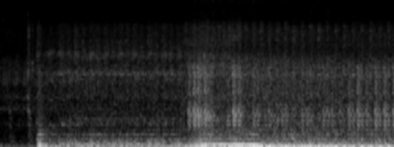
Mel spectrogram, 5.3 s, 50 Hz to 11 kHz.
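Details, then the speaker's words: Air-cooled VW bay window camper van with its original old fuel pump wired back in after a faulty secondhand pump leaked fuel. It cranks, catches and runs unevenly, stumbling and hunting as revs are held 5–10 seconds. Owners now suspect a vacuum leak or carburetor settings, not just fueling. "at this point we're starting to think that it might not just be the fueling that's the issue so we start exploring other possibilities such as a vacuum leak and carburetor settings"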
